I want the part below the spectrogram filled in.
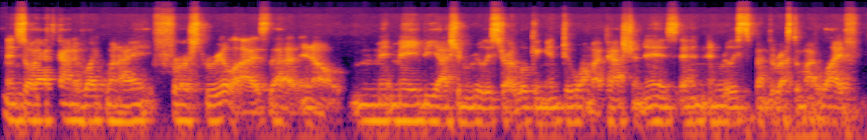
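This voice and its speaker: A man's voice: lowish voice, fairly even intonation, normal speed, few pauses, a little mellow, poor audio. Man telling his story, full of ums. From Japan. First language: Japanese. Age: 30s. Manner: thoughtful, with frequent ums and restarts. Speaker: entrepreneur guest. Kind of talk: casual conversational storytelling.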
